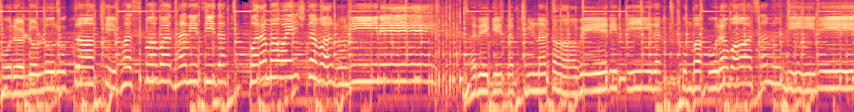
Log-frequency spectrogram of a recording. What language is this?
Kannada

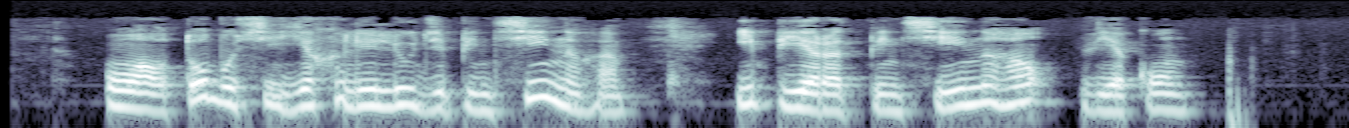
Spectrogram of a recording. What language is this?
Belarusian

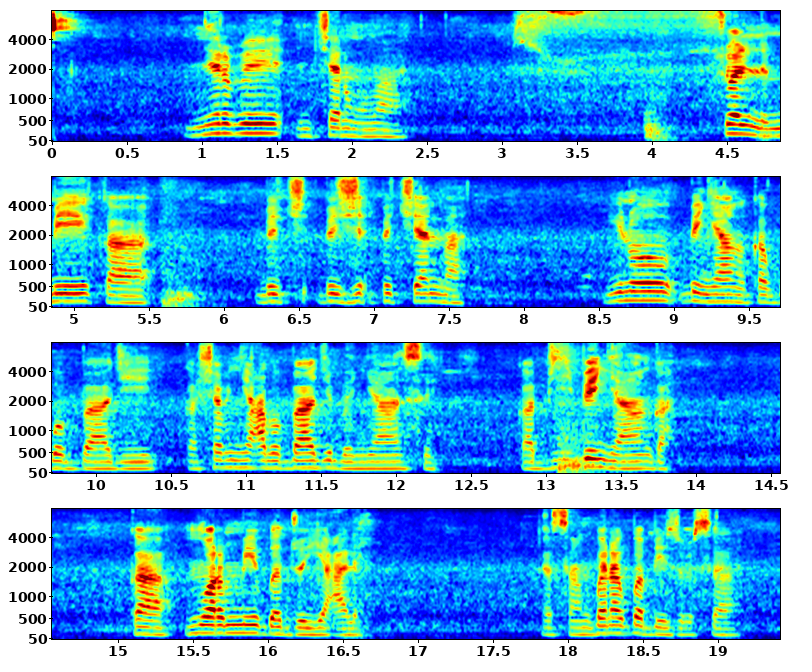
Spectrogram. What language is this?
Dagbani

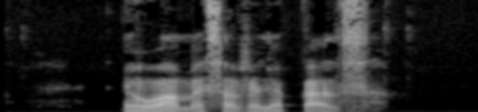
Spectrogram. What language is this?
Portuguese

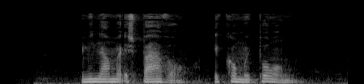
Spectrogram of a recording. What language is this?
Western Frisian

